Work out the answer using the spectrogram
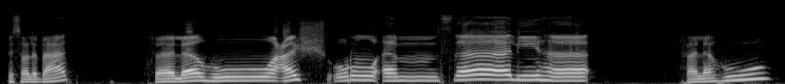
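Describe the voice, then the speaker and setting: A man teaching Quran recitation, explaining rules clearly and then chanting the examples slowly and drawn out. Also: medium pitch, a little mellow, no room sound. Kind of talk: recorded recitation lesson.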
